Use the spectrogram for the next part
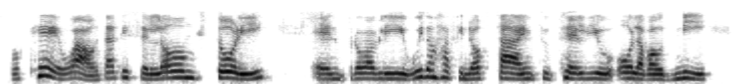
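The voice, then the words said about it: Spanish-accented English. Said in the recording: “I think it's very obvious that you have an accent ... I am originally from Spain”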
